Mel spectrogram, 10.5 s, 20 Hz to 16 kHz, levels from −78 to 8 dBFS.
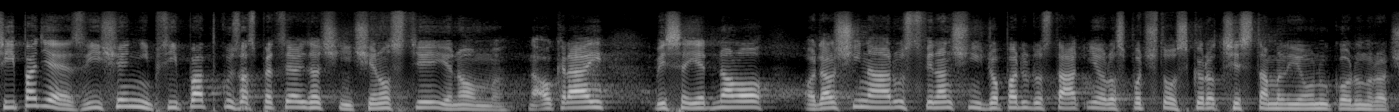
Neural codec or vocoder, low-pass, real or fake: codec, 24 kHz, 0.9 kbps, DualCodec; 10.8 kHz; fake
